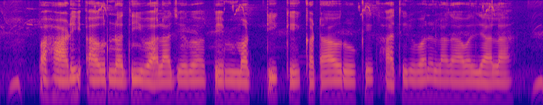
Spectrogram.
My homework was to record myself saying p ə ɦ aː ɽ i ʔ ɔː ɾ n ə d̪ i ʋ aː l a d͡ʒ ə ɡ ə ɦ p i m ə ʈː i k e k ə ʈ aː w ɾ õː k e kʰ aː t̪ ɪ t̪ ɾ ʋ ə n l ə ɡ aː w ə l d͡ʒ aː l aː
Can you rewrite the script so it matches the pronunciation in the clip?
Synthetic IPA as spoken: p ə ɦ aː ɽ i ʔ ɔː ɾ n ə d̪ i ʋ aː l a d͡ʒ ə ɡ ə ɦ p e m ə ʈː i k e k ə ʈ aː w ɾ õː k e kʰ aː t̪ ɪ ɾ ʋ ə n l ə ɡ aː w ə l d͡ʒ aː l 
